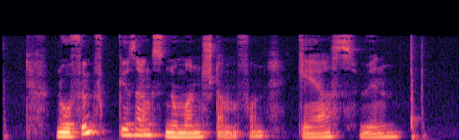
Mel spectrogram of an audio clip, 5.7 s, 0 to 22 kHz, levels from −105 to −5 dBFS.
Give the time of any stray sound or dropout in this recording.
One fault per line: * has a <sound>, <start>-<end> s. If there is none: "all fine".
all fine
